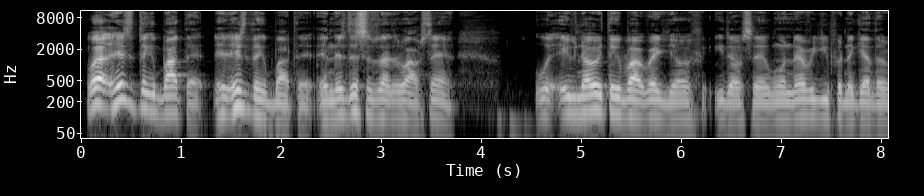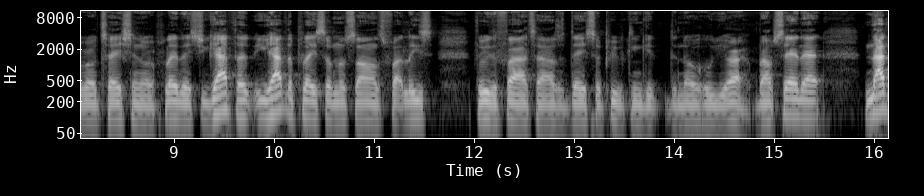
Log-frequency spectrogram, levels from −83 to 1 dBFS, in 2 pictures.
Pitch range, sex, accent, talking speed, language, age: 95-110 Hz, male, American, 260 wpm, English, 20-39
